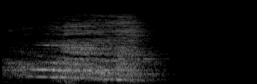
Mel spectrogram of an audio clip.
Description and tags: Person Yawning
A young man in a large room yawning.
